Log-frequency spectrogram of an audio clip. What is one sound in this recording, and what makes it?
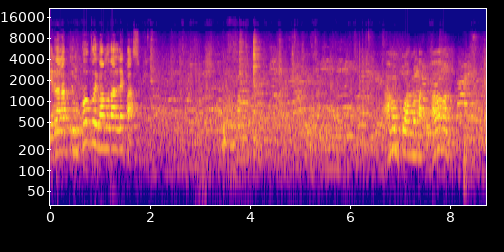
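A crowd murmurs outdoors on a street.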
